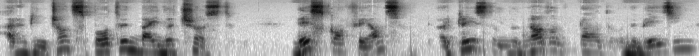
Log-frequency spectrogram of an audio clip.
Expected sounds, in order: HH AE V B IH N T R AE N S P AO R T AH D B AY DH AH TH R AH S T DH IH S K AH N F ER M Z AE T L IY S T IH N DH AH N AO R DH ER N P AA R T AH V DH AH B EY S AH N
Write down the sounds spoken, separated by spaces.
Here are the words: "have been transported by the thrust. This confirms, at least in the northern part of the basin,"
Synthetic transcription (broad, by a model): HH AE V B IH N T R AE N S P AO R T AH D B AY DH AH T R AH S T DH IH S K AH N F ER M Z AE T L IY S T IH N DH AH N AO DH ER P AA R T AH V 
